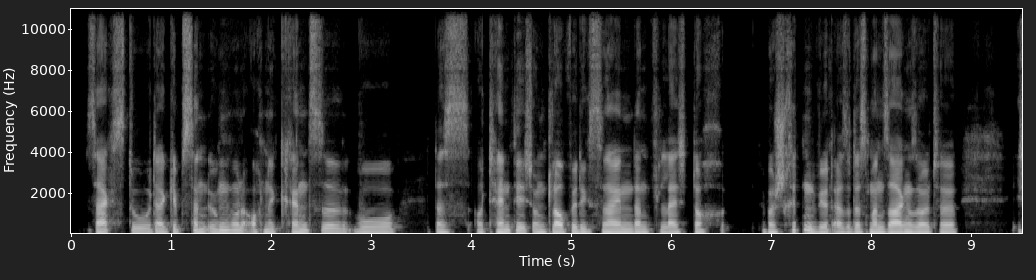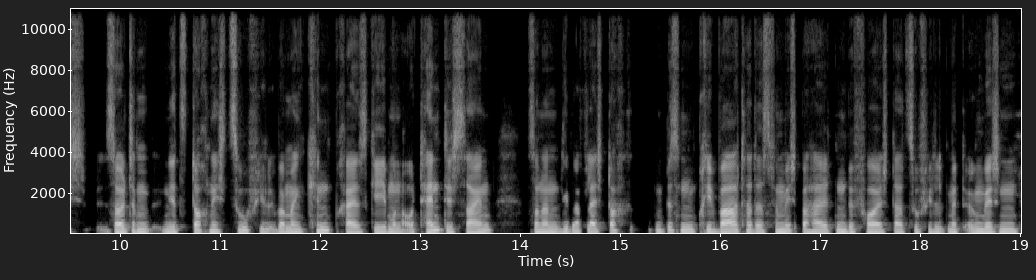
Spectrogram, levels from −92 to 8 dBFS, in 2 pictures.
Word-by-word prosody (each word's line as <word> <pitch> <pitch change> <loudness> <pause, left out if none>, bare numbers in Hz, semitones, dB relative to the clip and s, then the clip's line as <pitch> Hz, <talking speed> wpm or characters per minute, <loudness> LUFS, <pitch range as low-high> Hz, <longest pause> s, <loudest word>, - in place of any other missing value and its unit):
sagst - - 0
du, 150 -1 -1
da 125 -3 +1
gibt's 130 +2 -3
dann 140 -7 0
irgendwo 160 +3 +1
da - - -1
auch 125 - -4
'ne 130 -2 -1
Grenze, 145 +3 -2
wo 125 -1 -3 0.3
das 115 -2 -5
authentisch 150 +5 0
und 115 -2 -1
glaubwürdig 120 +4 +3
sein 120 0 +2
dann 115 -1 -1
vielleicht 110 0 -2
doch 120 +2 -4 0.4
überschritten 130 - -1
wird? 105 -2 -1
Also, 105 0 -1
dass 115 0 -2
man 115 -3 +2
sagen 115 +2 +5
sollte: 115 0 0 0.5
„Ich 425 - -10
sollte 130 -2 +2
m 120 -2 +1 0.2
jetzt 125 0 -2
doch 150 -1 +2
nicht 140 0 -1
zu 155 +3 0
viel 135 -4 -5
über 125 0 +1
mein 115 -1 +1
Kind 160 +2 +1
preisgeben 110 +2 +1
und 115 - -2
authentisch 135 -5 +1
sein, 115 +8 +2 0.3
sondern 120 -2 +1
lieber 145 0 0
vielleicht 130 -1 0
doch 155 - -2 0.3
'n 140 - -3
bisschen 155 -3 0
privater 140 +3 +4
das 140 -1 -2
für 130 - -1
mich 145 +4 +1
behalten, 140 0 +1
bevor 120 -1 +2
ich 120 0 -5
da 125 -2 0
zu 130 +2 -6
viel 120 -1 -5
mit 120 -2 -2
irgendwelchen 125 0 +1
125 Hz, 185 wpm, -24 LUFS, 120-140 Hz, 0.5 s, sagen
